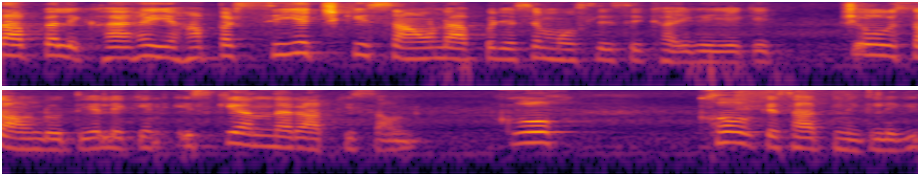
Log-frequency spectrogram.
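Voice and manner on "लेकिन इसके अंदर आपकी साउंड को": ordinary talk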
